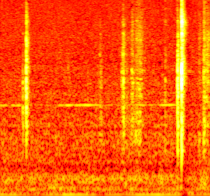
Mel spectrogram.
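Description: Small plastic clicks as wiring connectors, including a large multi-pin plug, are handled and pushed into a car's climate control unit. The loudest is one sharp click near the end.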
